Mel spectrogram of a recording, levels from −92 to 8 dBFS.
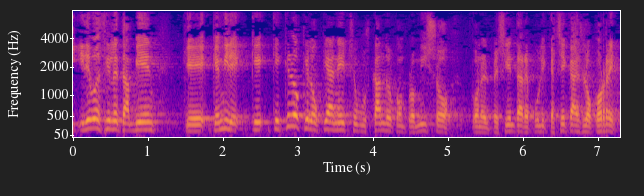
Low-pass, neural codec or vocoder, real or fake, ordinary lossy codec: none; none; real; none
